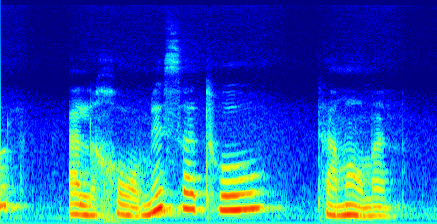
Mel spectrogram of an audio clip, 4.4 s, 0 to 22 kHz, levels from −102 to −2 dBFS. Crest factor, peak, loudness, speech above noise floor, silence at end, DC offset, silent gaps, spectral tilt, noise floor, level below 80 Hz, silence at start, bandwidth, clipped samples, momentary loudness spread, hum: 16 dB; -10 dBFS; -24 LUFS; 33 dB; 0.4 s; under 0.1%; none; -10 dB/octave; -56 dBFS; -66 dBFS; 0 s; 7.4 kHz; under 0.1%; 15 LU; none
